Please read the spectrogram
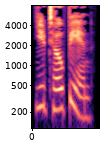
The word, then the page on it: Utopian: British English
